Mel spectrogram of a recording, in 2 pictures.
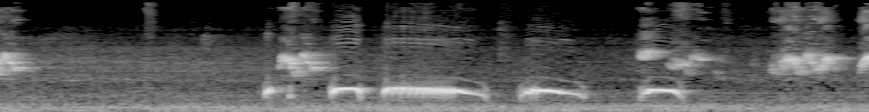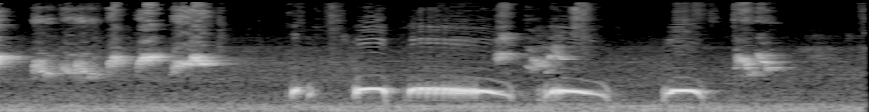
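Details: Spotted dove, Thai 'riak kham, khu kham, ok rong' singing: two phrases of low, rounded coos with a long middle note, and a burst of busy higher chirping from other birds in between.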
